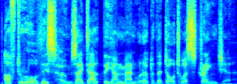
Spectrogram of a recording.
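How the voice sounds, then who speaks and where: A man's voice: fairly low pitch, very animated, brisk, slightly rough, heavily acted. A man playing an earnest, decent doctor, a detective's loyal companion, in courteous, formal video game dialogue. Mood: wry, thoughtful. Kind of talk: dramatic mystery game dialogue.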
